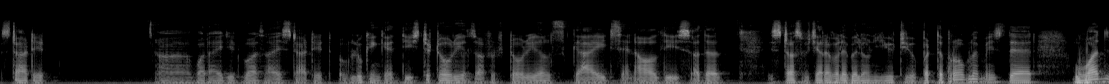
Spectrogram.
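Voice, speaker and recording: A man with a non-native accent talks at a moderate pace in a very deep, low voice with vocal fry. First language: not English. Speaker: aspiring data analyst streamer. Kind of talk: live stream self-introduction. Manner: halting, many fillers and restarts.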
